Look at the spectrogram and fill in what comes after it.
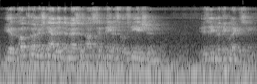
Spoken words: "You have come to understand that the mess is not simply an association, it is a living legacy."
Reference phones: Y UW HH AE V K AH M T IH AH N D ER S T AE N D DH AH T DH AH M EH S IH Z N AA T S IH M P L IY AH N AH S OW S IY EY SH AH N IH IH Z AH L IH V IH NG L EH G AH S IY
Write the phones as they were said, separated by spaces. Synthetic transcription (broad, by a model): Y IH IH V K AH M T IH AH N D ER S T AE N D DH AH T DH AH M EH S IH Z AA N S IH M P IY AH N AH S OW S IY EY SH AH N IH IH Z AH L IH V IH NG L EH G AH S IY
